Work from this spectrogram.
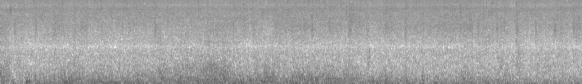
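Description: A Genshin Impact game thunderstorm: steady rain hiss with low rumbling thunder rolling beneath, constant and fairly loud throughout, with no voices.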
